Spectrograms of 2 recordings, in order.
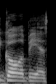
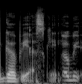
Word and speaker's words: Golubieski: You say Golubieski. Golubieski. So the way they pronounce it is they just lose the L completely and they just say Gobieski.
